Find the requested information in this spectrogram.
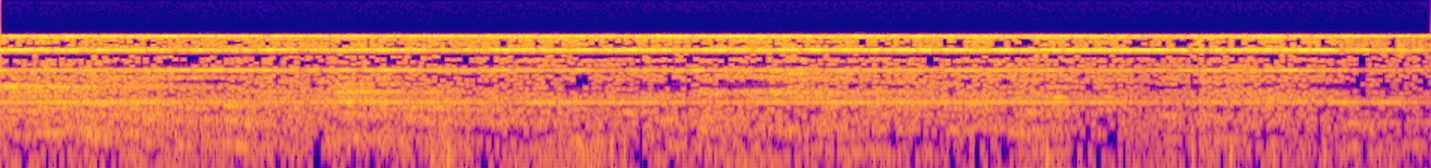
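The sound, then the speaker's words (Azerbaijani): A school bell in Ganja calling children to the next lesson: a harsh, steady electric ringing buzz that holds at an even loudness for the whole stretch, with no pauses. “Uşaqları növbəti dərsə çağıran məktəb zəngini həm də təhsilin həyəcan zəngi kimi də qəbul etmək olar.”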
